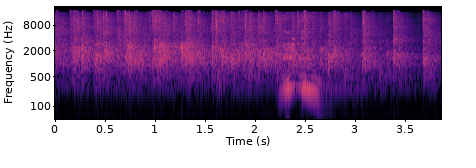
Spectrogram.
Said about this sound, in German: auch da einen herzlichen Applaus.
